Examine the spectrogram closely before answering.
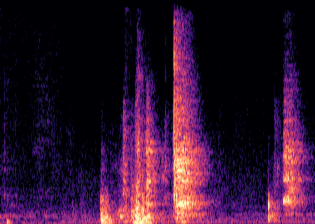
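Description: A woman speaks sharply and indignantly, close by.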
